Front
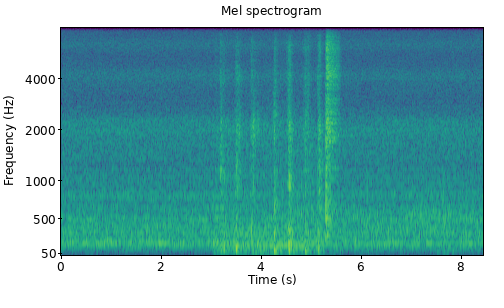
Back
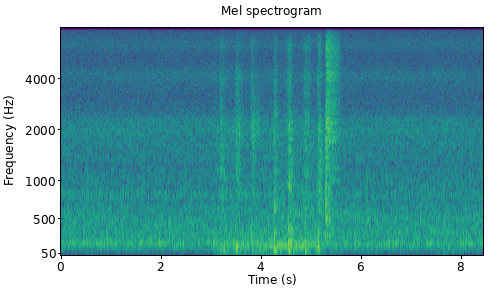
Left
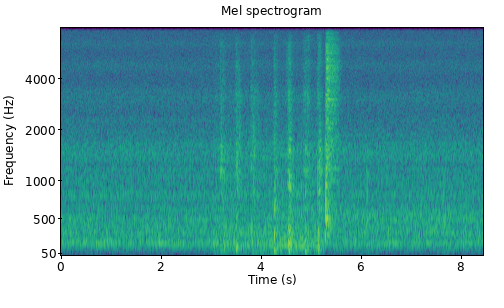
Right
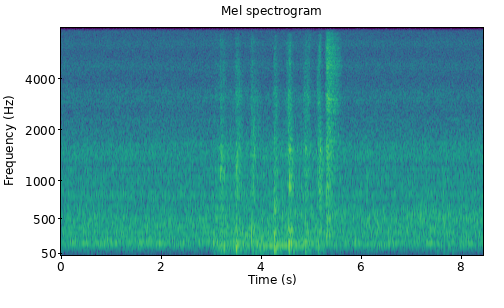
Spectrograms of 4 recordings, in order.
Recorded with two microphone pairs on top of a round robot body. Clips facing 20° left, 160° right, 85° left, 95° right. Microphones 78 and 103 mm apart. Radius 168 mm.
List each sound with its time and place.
3.0 s footsteps: 45° right, 2 m; by 5.2 s 140° left, 1.7 m
5.3 s a snare drum: 110° left, 1.5 m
